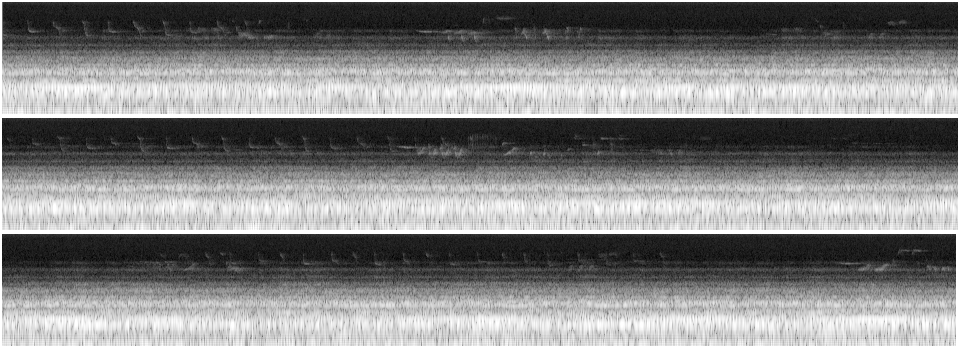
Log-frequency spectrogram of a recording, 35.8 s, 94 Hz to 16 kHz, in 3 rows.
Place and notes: {"title": "Könighsheide, Berlin, Deutschland - well, Brunnen 16", "date": "2022-04-30 11:55:00", "description": "Berlin Königsheide, one in a row of drinking water wells, now suspended\n(Sony PCM D50, DIY contact microphones)", "latitude": "52.45", "longitude": "13.49", "altitude": "36", "timezone": "Europe/Berlin"}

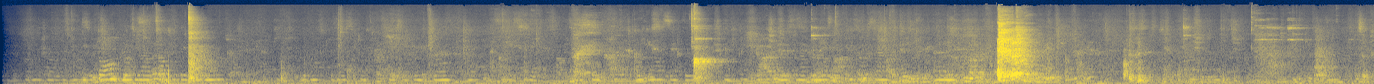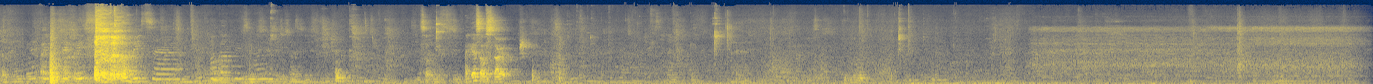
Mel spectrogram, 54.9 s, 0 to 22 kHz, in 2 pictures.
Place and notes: {"title": "berlin, flughafenstr., staalplaat - staalplaat: before concert", "date": "2009-04-30 22:50:00", "description": "30.04.2009 22:50 concert is starting", "latitude": "52.48", "longitude": "13.43", "altitude": "55", "timezone": "Europe/Berlin"}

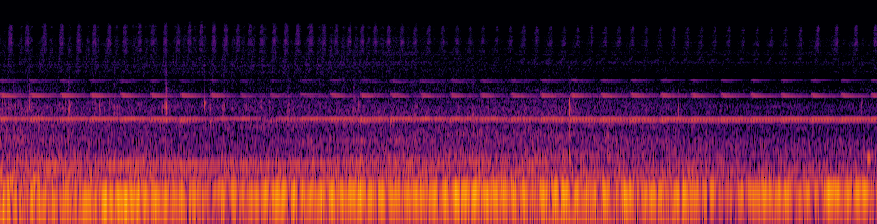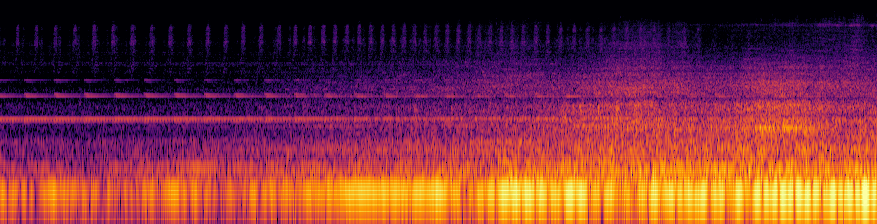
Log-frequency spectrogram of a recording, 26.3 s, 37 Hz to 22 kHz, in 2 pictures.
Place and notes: {"title": "Xipu Rd., Guanshan Township - In the railway level crossing", "date": "2014-09-07 11:20:00", "description": "In the railway level crossing, Cicadas sound, Traffic Sound, Train traveling through, Very hot weather\nZoom H2n MS+ XY", "latitude": "23.05", "longitude": "121.17", "altitude": "228", "timezone": "Asia/Taipei"}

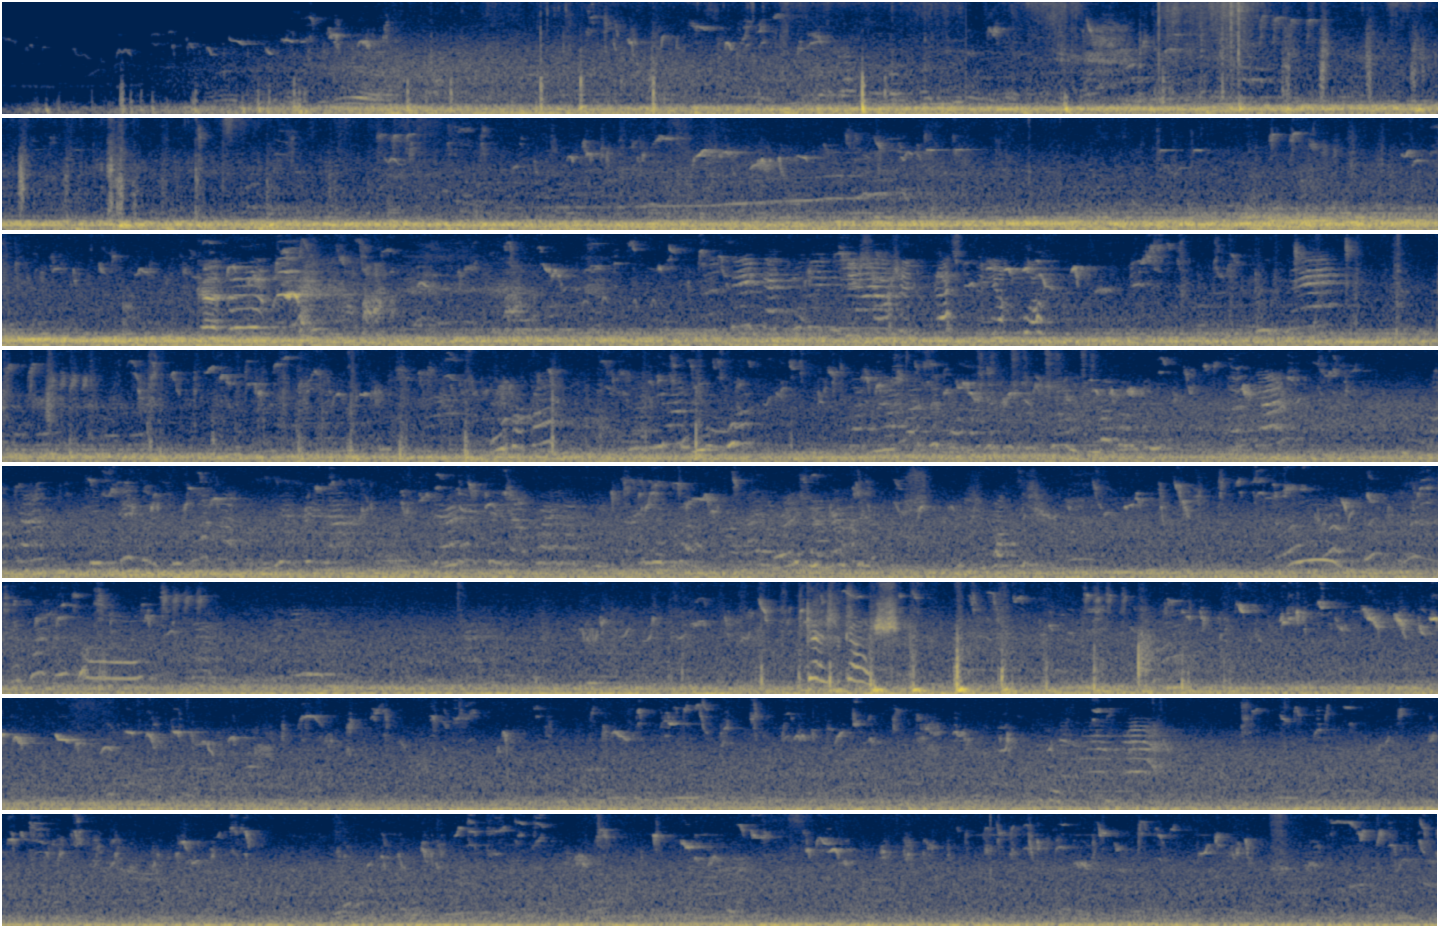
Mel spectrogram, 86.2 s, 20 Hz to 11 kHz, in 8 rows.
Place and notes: {"title": "Rue des Dauphins, Grenoble, France - Fauvette de septembre", "date": "2022-09-11 10:45:00", "description": "Dans les arbres du Jardin des Plantes, une fauvette chante, les enfants jouent à cache-cache.", "latitude": "45.19", "longitude": "5.74", "altitude": "216", "timezone": "Europe/Paris"}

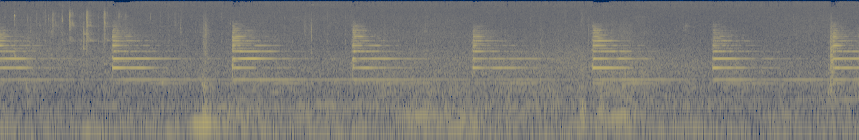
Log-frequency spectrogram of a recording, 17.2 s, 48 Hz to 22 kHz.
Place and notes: {"title": "remscheid: theodor-heuss-platz - the city, the country & me: flagstaff", "date": "2013-12-20 10:59:00", "description": "rope of a flagstaff rattles in the wind, drone of a motorcycle, bells of the town hall\nthe city, the country & me: november 9, 2013", "latitude": "51.18", "longitude": "7.19", "altitude": "368", "timezone": "Europe/Berlin"}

